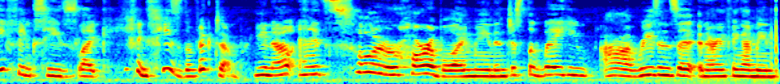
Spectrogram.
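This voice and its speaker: Speaking at a moderate pace with hardly any pauses, a woman uses a high pitch with ordinary pitch variation. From Australia. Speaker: book reviewer. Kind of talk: book review. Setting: traveling in San Diego. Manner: halting, many fillers.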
